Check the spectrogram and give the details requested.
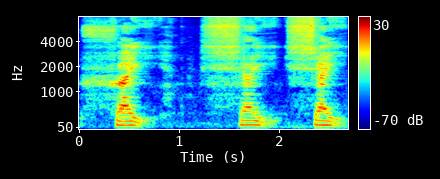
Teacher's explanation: Syai ini maharotnya sama dengan ya dan jim. Jadi tidak perlu menggunakan bibir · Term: shin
